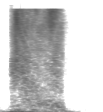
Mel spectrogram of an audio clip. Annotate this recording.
Tearing fabric
Tearing a piece of fabric.
Recorded with Samson G-Track.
